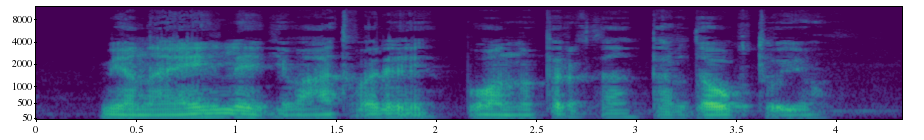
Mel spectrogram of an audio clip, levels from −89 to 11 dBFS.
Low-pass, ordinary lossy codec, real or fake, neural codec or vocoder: 10.8 kHz; AAC, 32 kbps; real; none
